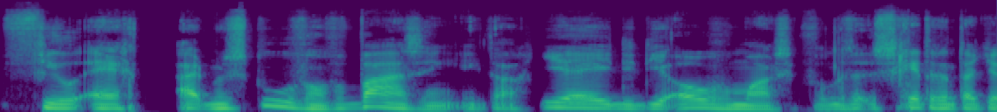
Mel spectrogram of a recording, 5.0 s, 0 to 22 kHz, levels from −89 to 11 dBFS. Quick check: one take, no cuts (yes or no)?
yes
